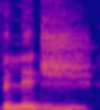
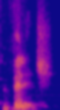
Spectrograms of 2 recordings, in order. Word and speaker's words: village: only say that um you pronounce the village you accentuate the end so you say village where it's just a quick word it's village perfect so do you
